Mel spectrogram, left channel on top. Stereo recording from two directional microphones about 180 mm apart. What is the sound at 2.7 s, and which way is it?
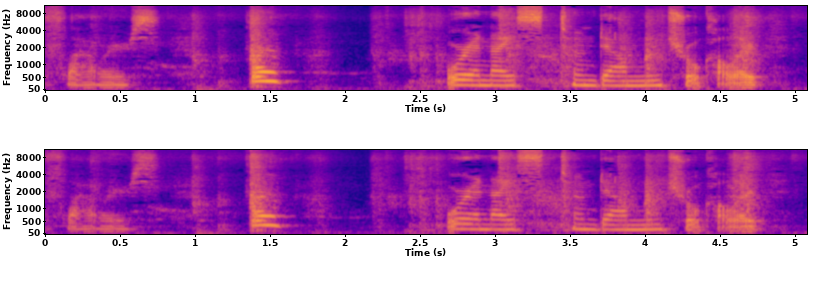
Speech, 40° left (ahead or behind).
